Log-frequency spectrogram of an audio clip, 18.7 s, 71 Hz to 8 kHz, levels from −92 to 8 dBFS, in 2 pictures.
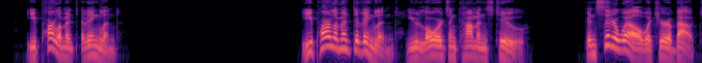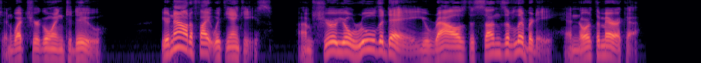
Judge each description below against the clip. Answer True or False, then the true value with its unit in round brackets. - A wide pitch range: True (7.6 semitones)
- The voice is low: True (125 Hz)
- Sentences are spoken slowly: False (145 wpm)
